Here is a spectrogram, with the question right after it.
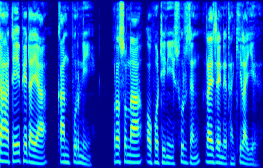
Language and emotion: Bodo, neutral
